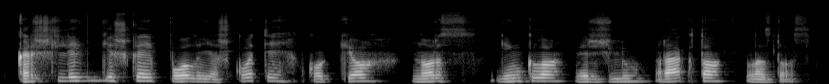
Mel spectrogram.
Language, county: Lithuanian, Šiauliai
